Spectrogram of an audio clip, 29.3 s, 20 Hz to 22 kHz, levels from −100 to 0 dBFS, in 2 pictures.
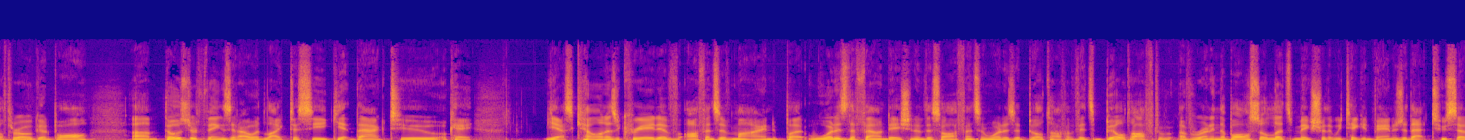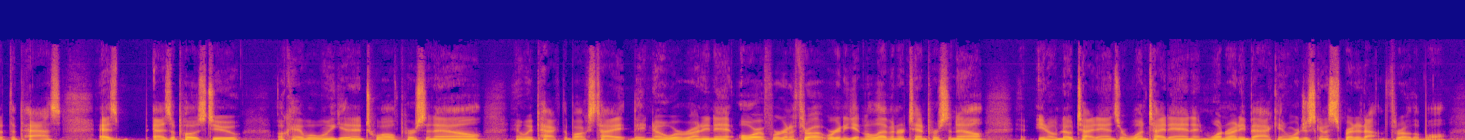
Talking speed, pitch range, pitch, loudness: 260 wpm, 105-120 Hz, 110 Hz, -22 LUFS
